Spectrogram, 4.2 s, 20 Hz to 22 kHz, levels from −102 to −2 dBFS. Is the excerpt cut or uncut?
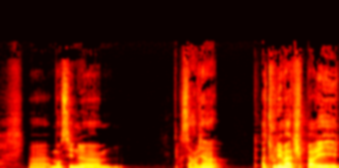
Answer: uncut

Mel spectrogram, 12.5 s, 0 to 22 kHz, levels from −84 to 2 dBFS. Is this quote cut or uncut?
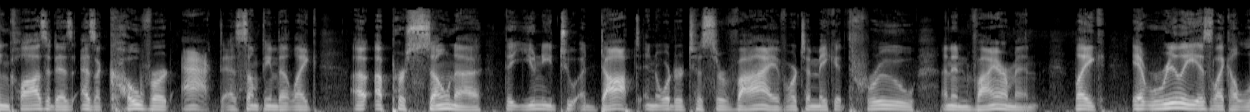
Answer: uncut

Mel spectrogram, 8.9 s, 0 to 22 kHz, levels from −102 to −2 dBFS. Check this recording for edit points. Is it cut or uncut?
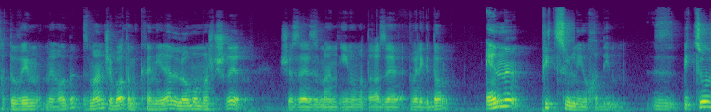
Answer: cut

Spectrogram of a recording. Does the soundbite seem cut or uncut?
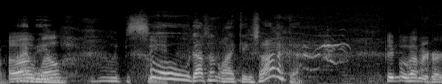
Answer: uncut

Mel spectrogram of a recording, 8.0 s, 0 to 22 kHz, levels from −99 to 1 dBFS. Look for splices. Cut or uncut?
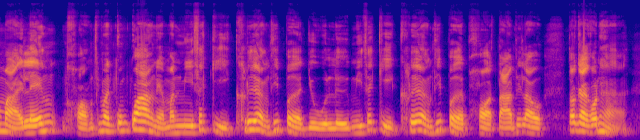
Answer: uncut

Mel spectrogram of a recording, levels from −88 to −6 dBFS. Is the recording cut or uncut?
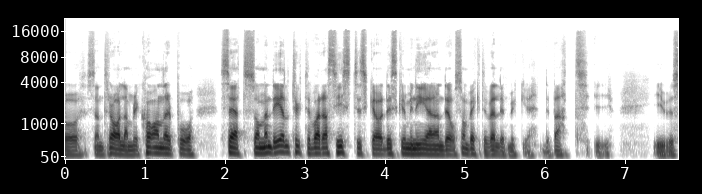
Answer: uncut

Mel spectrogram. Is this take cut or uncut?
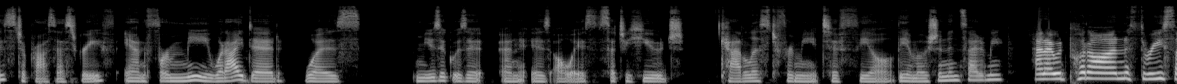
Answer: uncut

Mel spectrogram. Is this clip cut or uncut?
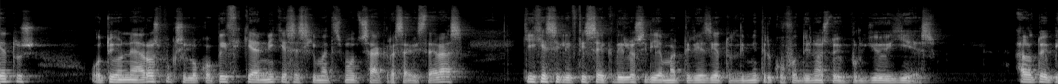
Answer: uncut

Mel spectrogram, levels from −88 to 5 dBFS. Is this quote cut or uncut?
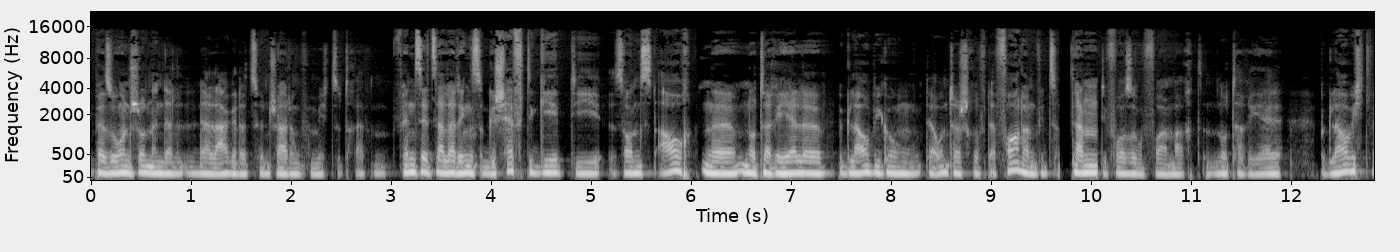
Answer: cut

